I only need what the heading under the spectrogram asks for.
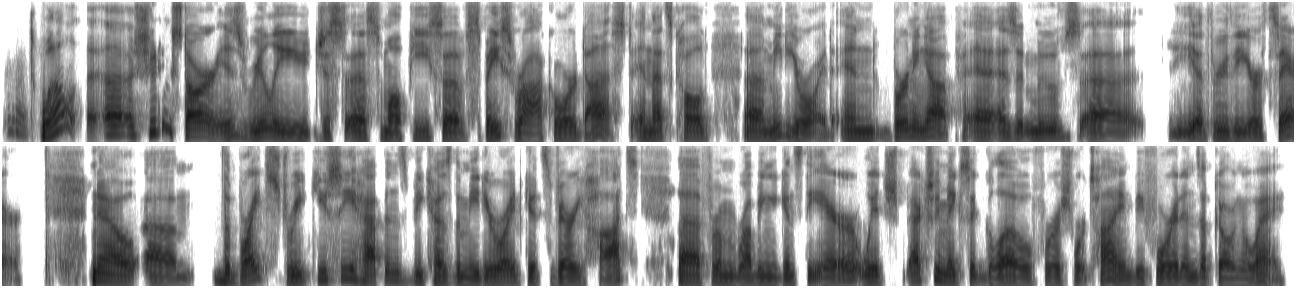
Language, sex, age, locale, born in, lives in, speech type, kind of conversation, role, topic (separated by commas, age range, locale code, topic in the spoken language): English, male, 20-24, en-US, United States, United States, read, expert-assistant, expert, What causes a shooting star?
